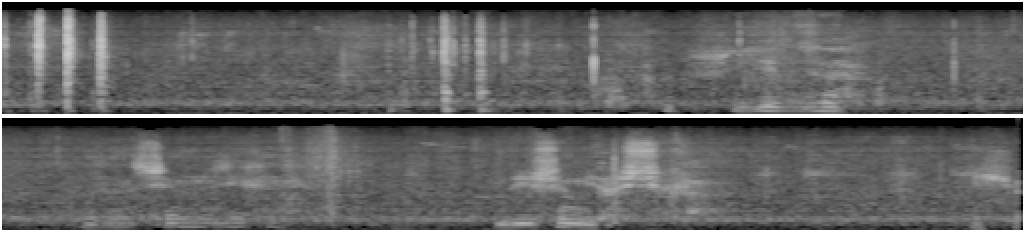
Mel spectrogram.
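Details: Swarm of wild honey bees near Kiev, Ukraine, handled during transfer of their forest nest into a hive. A dense buzzing fills the background, with sharp clicks at the start and men talking in Russian.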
